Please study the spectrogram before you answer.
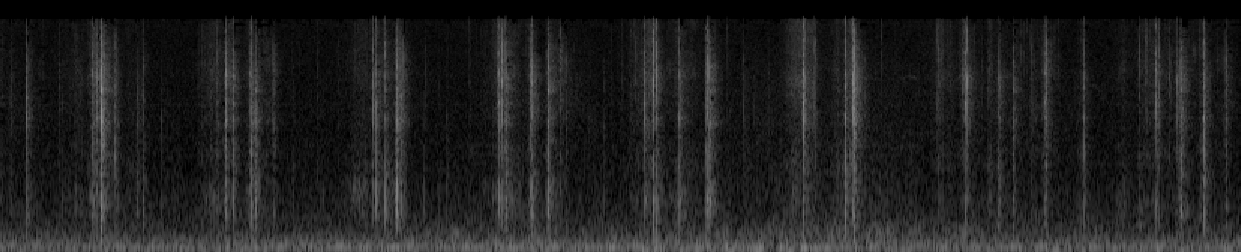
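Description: A clear inflated plastic air-column cushion bag is held up and squeezed with fingertips at its top. It gives off quiet, bright crinkling crackles and sharp little snaps that stop almost instantly, scattered irregularly over a soft low rumble.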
